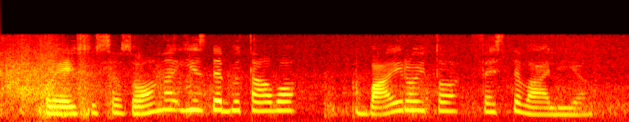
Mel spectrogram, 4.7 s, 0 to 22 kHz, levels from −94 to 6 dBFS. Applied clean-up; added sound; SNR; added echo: none; Thunder / Rain; 10 dB; none.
